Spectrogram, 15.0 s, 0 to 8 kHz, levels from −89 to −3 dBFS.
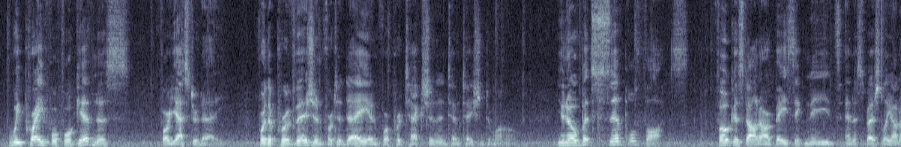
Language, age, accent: English, 50-69, American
